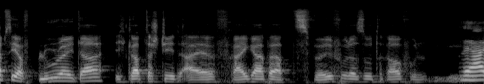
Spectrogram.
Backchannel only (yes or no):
no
